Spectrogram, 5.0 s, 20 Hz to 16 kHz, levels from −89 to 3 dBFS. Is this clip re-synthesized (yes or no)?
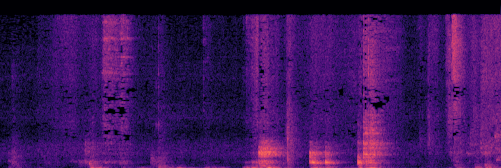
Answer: no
